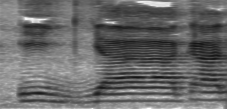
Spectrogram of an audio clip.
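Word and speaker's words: إياك: Iyyaka na'budu wa na'budu wa Kemudian huruf iya, ya yang bertasydid, kadang kita itu tidak memberikan tasydidnya pada tempatnya, langsung iyyaka na, tapi harus dimasukkan dulu, ditasydidkan, barulah diucapkan huruf ya-nya.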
